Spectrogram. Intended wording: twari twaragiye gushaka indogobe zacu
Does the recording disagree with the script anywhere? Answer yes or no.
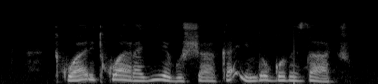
no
